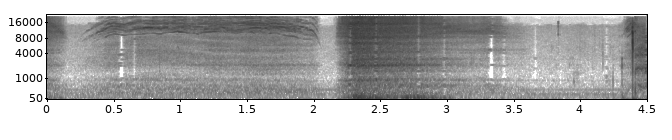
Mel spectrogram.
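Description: Soft, slow breathing during a pause in a yoga flow, a long exhale swelling in the middle with quiet rustling of movement, faint and close, no talk.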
